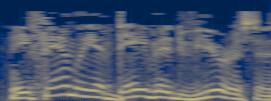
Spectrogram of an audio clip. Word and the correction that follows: Duerson: Is that how you pronounce this football player's name? V-E-V-U-E-R? – Duerson, actually. – What is it? – That's a typo. It's Duerson.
